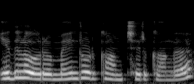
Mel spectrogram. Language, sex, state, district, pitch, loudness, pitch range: Tamil, female, Tamil Nadu, Nilgiris, 250 Hz, -17 LUFS, 235-270 Hz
